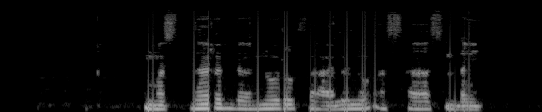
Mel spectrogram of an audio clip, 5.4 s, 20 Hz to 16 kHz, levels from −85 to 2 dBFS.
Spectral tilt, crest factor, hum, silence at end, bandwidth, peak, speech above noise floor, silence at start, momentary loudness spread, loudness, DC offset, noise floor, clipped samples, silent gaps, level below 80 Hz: -7.5 dB/octave; 18 dB; none; 0.6 s; 10.5 kHz; -16 dBFS; 34 dB; 1.45 s; 8 LU; -34 LUFS; under 0.1%; -66 dBFS; under 0.1%; none; -56 dBFS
